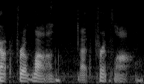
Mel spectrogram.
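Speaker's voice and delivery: put-on muttering under breath. Retelling what a man said about the employee-of-the-month plaque, retelling a mutter under breath. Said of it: "under his breath".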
